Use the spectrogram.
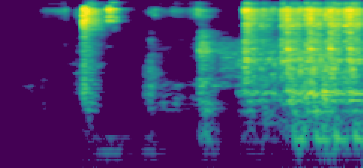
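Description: A sewing machine stitches a handbag in short, close bursts of rapid mechanical chatter separated by brief pauses, then runs continuously and loud toward the end.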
